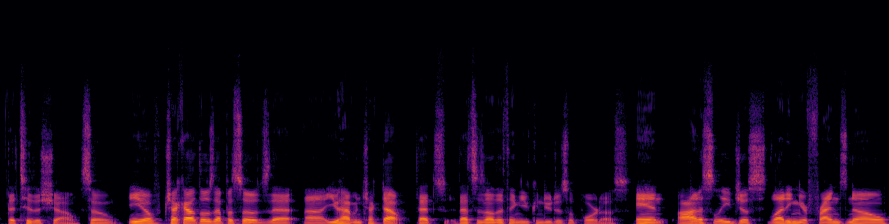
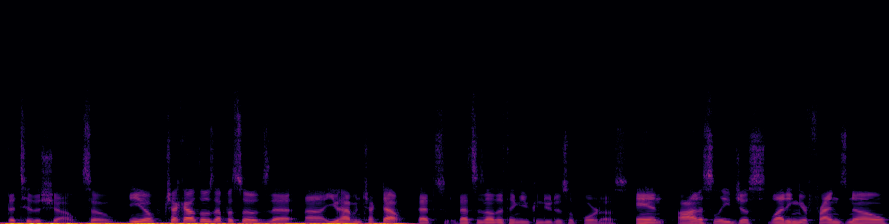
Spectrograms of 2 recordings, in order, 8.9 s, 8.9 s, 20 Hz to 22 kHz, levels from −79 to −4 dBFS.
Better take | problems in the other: first | low rumble; noticeable; until 4 s; 10 dB below the speech

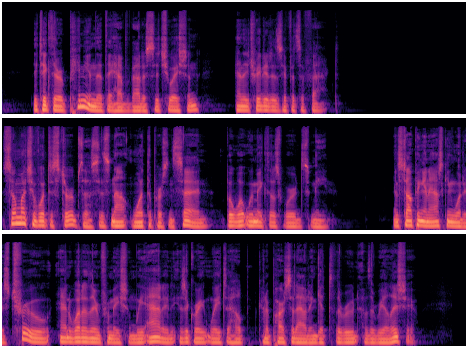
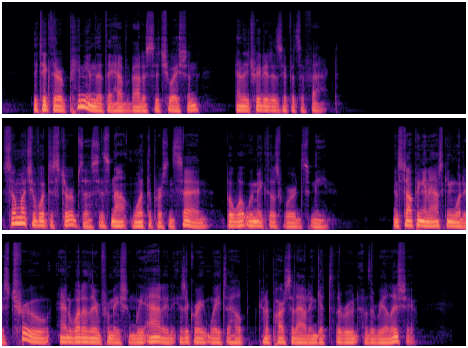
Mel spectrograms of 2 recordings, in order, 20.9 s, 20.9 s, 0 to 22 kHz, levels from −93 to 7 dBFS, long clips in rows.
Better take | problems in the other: first | muffled; slightly; fading above 3 kHz

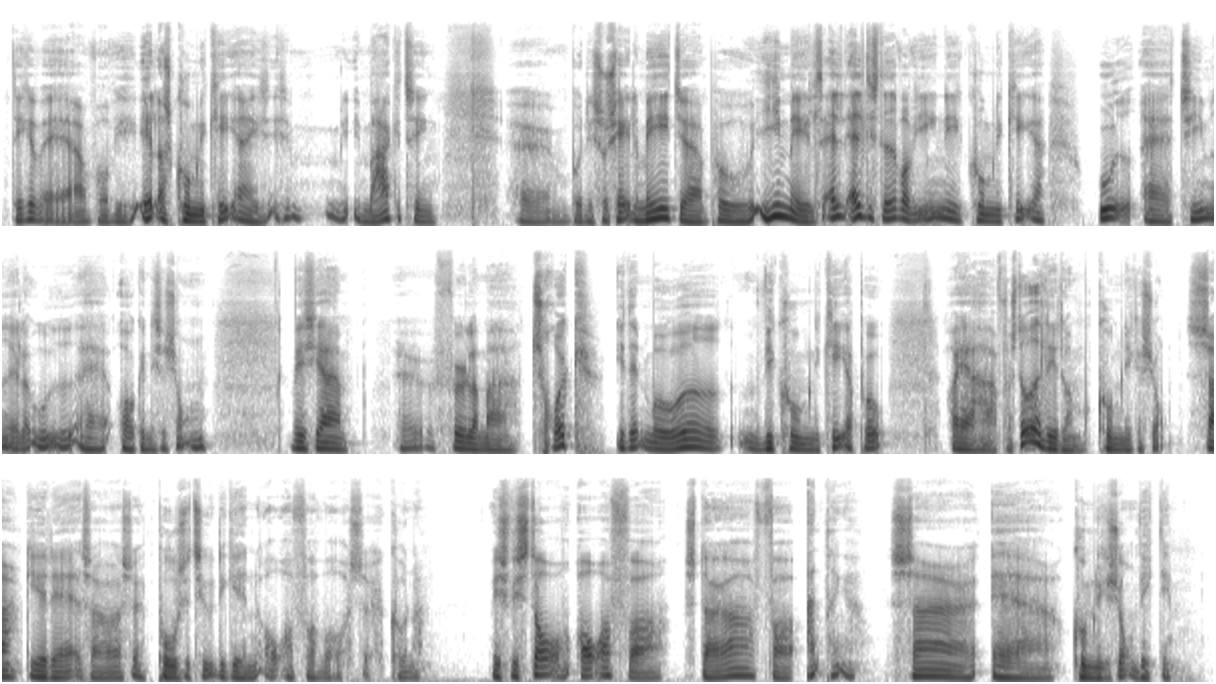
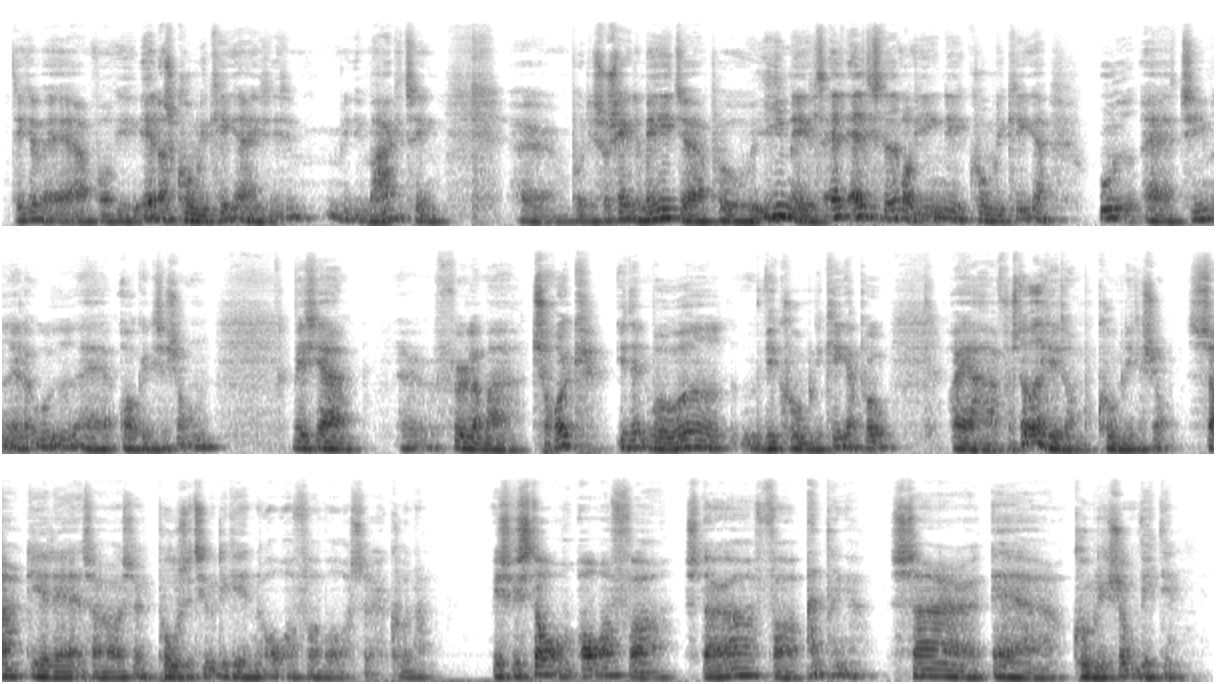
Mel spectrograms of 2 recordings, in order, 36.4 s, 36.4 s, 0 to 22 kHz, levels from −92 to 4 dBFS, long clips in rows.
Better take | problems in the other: first | off-mic speech; far // room echo; very slight; dies away in 0.3 s

